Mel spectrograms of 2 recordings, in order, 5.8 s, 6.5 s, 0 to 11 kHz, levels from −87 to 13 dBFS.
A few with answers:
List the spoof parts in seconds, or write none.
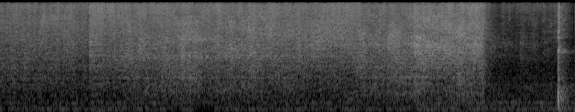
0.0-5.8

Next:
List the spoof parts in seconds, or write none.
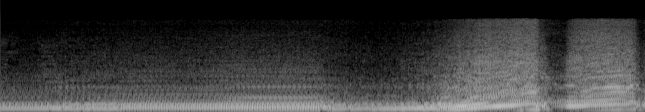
0.5-1.2; 3.2-4.4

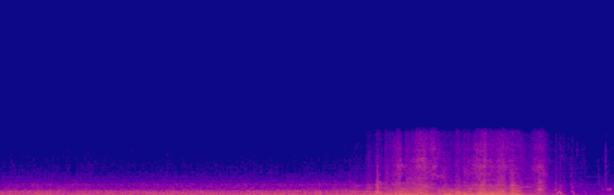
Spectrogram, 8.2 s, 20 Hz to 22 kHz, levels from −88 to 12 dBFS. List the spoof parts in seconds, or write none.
0.4-1.2; 4.1-7.4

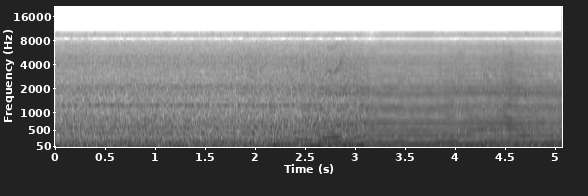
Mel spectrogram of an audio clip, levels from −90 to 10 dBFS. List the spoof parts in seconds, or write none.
3.1-5.1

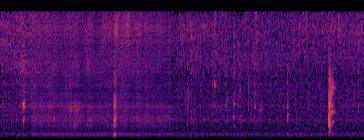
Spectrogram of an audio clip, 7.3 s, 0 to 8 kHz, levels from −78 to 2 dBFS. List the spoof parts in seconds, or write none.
0.6-3.4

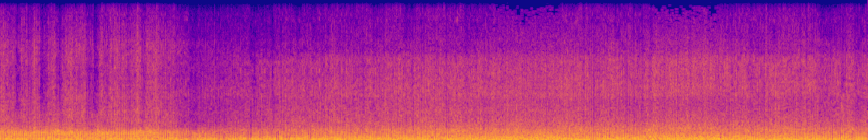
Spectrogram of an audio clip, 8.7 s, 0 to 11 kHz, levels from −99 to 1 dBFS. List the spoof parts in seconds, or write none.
0.0-4.9; 5.6-6.5; 7.2-8.7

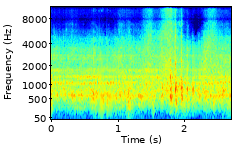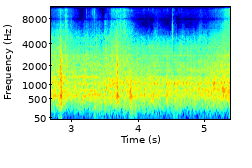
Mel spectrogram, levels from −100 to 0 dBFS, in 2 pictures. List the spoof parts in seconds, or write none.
0.0-3.1; 3.6-5.4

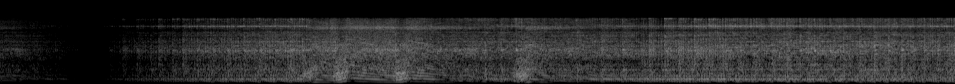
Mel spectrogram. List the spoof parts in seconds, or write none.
4.2-5.7; 7.3-9.2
